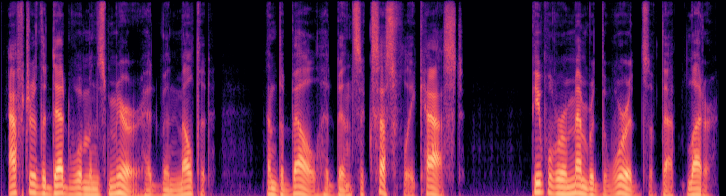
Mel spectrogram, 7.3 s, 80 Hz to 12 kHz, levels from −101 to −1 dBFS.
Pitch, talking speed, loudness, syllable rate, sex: 105 Hz, 180 wpm, -20 LUFS, 5.9 syllables/s, male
